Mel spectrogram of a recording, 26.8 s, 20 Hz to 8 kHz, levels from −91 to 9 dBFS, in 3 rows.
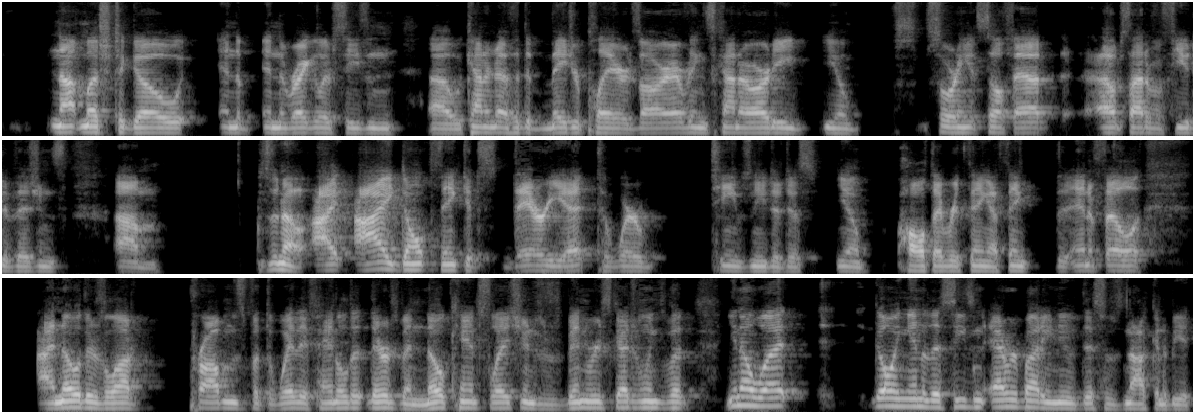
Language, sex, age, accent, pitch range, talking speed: English, male, 30-49, American, 105-125 Hz, 215 wpm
